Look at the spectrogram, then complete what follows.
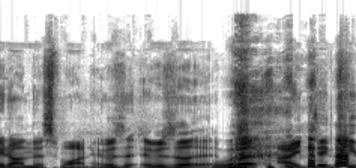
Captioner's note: laughs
